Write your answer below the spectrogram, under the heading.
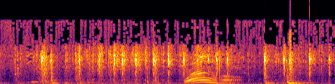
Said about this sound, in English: Yes, you might tell me what you're doing on my genuine Chippendale chair at my authentic Louis XIV desk. Typing on your hand-tooled platinum-plated typewriter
